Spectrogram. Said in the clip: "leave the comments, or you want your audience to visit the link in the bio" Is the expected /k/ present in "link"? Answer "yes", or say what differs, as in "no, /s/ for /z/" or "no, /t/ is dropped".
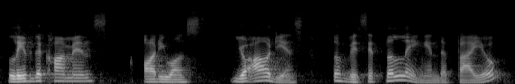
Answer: no, /k/ is dropped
